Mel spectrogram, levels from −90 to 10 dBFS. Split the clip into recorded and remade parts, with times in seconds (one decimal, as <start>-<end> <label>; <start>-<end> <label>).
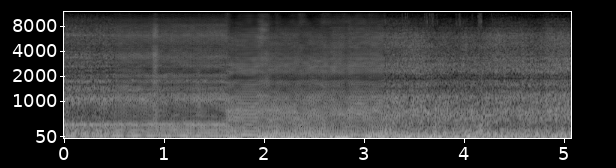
0.0-0.5 recorded; 0.5-3.2 remade; 3.2-5.1 recorded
